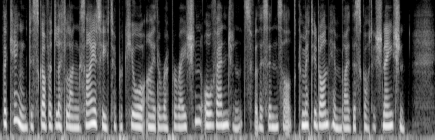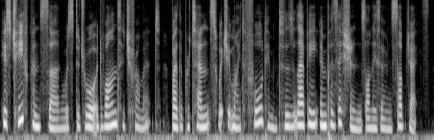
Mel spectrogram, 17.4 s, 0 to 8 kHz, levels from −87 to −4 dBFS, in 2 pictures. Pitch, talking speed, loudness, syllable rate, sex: 200 Hz, 155 wpm, -19 LUFS, 4.6 syllables/s, female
